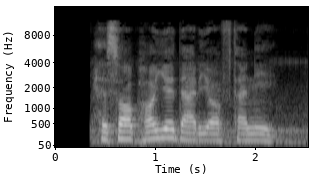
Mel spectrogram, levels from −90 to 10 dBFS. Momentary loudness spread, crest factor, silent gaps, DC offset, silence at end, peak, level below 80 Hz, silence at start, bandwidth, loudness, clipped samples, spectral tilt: 9 LU; 18 dB; none; under 0.1%; 0 s; -8 dBFS; -62 dBFS; 0.35 s; 11.5 kHz; -25 LUFS; under 0.1%; -5.5 dB/octave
